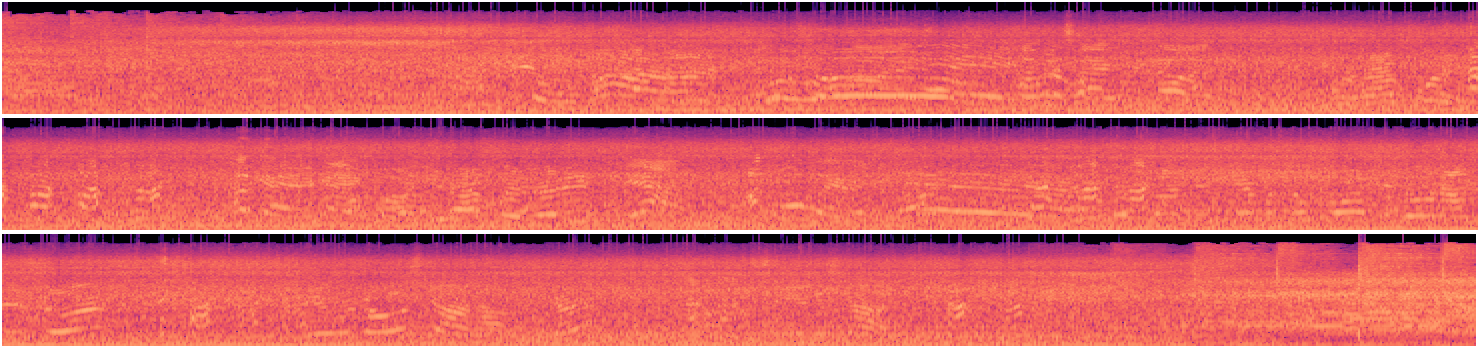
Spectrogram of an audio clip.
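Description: A single-engine light aircraft's engine and propeller droning steadily, heard from inside the cabin, with people's voices and laughter over it. Music comes in near the end.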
